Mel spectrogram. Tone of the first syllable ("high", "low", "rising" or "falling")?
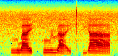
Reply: high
